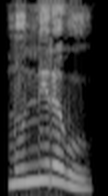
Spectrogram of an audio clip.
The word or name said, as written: ಮುನ್ನಿರವು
